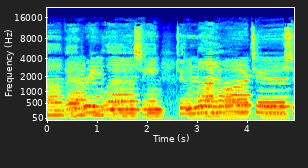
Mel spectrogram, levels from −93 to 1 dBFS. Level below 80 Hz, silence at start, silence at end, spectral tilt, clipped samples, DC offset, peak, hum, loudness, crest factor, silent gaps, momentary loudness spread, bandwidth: -42 dBFS; 0 s; 0 s; -4.5 dB/octave; under 0.1%; under 0.1%; -2 dBFS; none; -16 LUFS; 14 dB; none; 4 LU; 14.5 kHz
